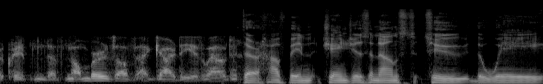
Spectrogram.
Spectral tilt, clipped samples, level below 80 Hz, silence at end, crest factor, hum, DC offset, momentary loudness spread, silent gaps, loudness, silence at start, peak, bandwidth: -5 dB/octave; under 0.1%; -56 dBFS; 0 s; 20 dB; none; under 0.1%; 5 LU; none; -33 LUFS; 0 s; -14 dBFS; 14 kHz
